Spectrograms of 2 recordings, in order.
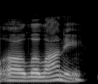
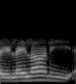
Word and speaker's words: Lailonie: You've pronounced it perfectly, actually. Most people get that wrong. But yeah, so Lailonie, it's named after my wife, Maddie. It's one of her middle names. It's a Hawaiian word, which means heavenly flower.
